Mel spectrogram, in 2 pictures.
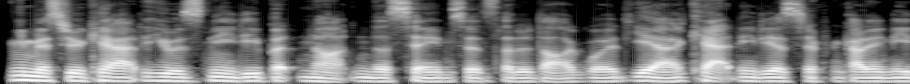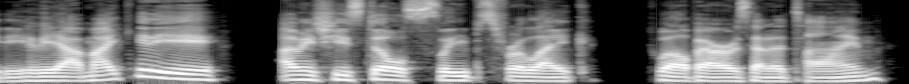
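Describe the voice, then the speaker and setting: A man's voice: fairly low pitch, dry recording. Chatty streamer man, dry close sound. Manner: rambling, chatty, quick laughs, reads chat aloud. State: a little sniffly. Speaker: streamer reading chat. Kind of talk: casual chat while gaming.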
